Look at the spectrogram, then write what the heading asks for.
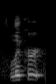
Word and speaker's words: Likert: One term that drives me crazy within stats and research is Likert versus Likert. Everybody says Likert, even though the correct pronunciation is Likert.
